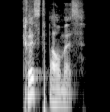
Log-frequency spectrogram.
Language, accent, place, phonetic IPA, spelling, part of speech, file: German, Germany, Berlin, [ˈkʁɪstˌbaʊ̯məs], Christbaumes, noun, De-Christbaumes.ogg
- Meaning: genitive singular of Christbaum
